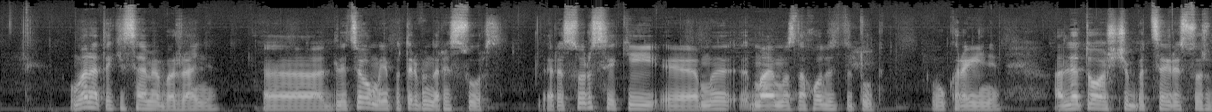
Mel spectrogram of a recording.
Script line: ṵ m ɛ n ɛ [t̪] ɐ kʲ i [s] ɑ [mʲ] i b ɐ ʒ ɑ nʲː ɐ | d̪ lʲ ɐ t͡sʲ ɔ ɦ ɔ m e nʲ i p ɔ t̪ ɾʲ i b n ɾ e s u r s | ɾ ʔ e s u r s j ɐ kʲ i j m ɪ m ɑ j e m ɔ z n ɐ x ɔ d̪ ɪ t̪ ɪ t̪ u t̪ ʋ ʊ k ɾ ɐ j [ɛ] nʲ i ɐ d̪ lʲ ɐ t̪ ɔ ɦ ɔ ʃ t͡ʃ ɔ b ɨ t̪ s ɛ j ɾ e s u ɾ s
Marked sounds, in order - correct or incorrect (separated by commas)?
correct, correct, correct, incorrect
